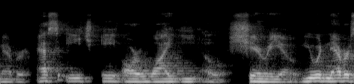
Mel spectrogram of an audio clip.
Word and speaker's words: Sharyeo: SHARYEO, Shario. You would never spell it that way.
